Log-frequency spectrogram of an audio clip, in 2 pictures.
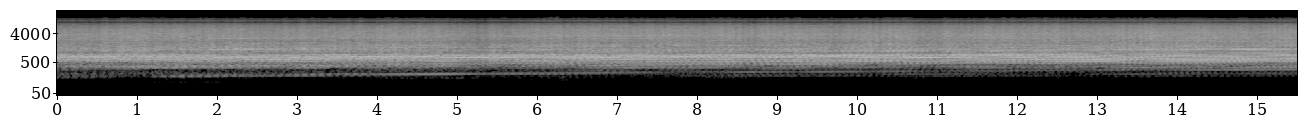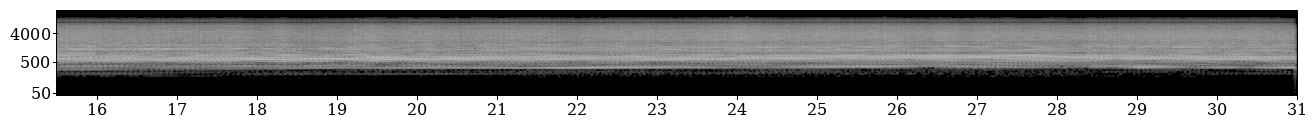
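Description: Supercharged Toyota 5VZ-FE V6 pickup running on a chassis dyno, its tires spinning the rollers: a steady drone whose pitch climbs slowly as speed builds.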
